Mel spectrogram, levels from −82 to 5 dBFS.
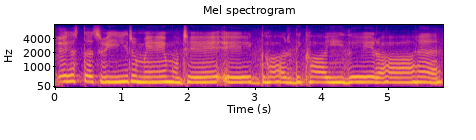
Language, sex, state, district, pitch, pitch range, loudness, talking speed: Hindi, female, Madhya Pradesh, Katni, 250 Hz, 240-255 Hz, -9 LUFS, 105 wpm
